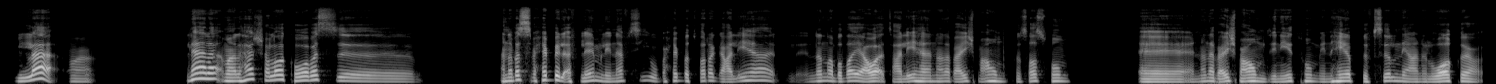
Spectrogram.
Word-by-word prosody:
لأ 210 - +4
ما 135 -1 -9 0.9
لا، 265 +5 +7
لأ، 260 -7 +4
ما 160 0 +4
لهاش 225 +5 +1
علاقة 210 -2 +2
هو 185 - +5
بس 210 -1 -1 1.6
أنا 160 +3 +1
بس 205 -4 +3
باحب 200 +6 -1
الأفلام 160 0 +1
لنفْسي 160 +6 -7
وباحب 160 +2 -6
أتفرّج 160 -1 -4
عليها 170 +7 -2
لإن 135 +6 -14
أنا 160 +1 -1
باضيّع 155 -1 +2
وقت 150 -2 +3
عليها 145 +4 0
إن 140 - -5
أنا 145 +1 -3
باعيش 130 +3 -4
معاهم 150 0 0
قصصهم، 150 +2 -4 0.7
آآ 125 -1 0
إن 125 - -9
أنا 155 +1 0
باعيش 150 +3 0
معاهم 140 -1 +3
دنيتهم، 140 +2 -4
إن 125 - -7
هي 155 +3 +4
بتفصلني 155 +1 -4
عن 125 -1 -3
الواقع، 140 +1 +2
155 Hz, 150 wpm, -23 LUFS, 135-170 Hz, 1.6 s, لا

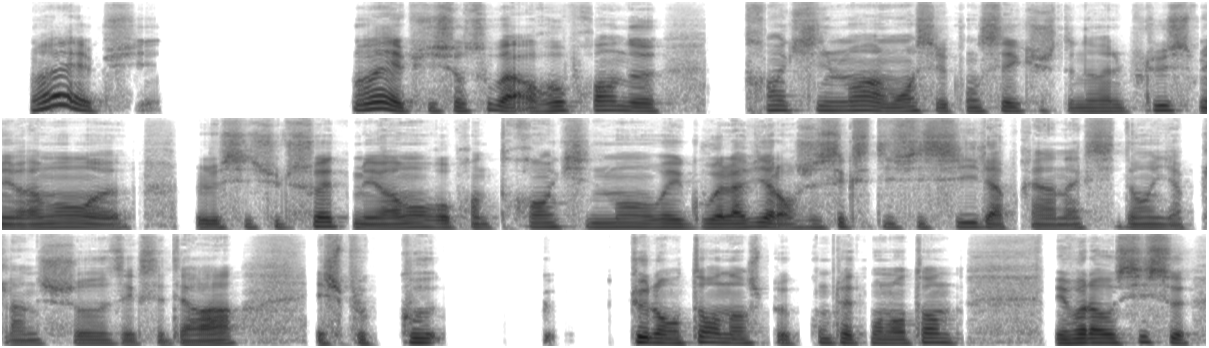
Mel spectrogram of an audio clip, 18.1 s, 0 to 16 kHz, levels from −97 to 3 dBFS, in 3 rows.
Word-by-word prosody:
Ouais - - +5
et - - -2
puis - - -16 1.0
ouais 185 -1 +6
et - - +2
puis 120 - -9
surtout 120 +6 -4
bah, - - +6
reprendre, 135 +5 0
heu, 120 - 0 0.4
tranquillement 150 -1 -2
à - - +2
moi, 125 +2 0
c'est 130 -3 -4
le - - -5
conseil 115 +2 -2
que 130 - -13
je 120 - -12
te 115 - -9
donnerai 115 0 -2
le 115 - -4
plus 145 +5 -4
mais 105 -1 +1
vraiment, 115 +2 +2
heu, 105 - -4 0.3
le 110 -1 0
si 110 - -5
tu 110 -1 -8
le - - -11
souhaites 145 +4 +2
mais 110 -3 +1
vraiment 115 +4 +3
reprendre 110 -1 -2
tranquillement, 125 0 -2
ouais, 120 0 +2
goût 120 +1 -3
à - - +7
la 115 0 +6
vie. 135 +2 +2
Alors 105 -4 +4
je 115 - -5
sais 115 +4 -2
que - - -6
c'est - - -8
difficile 115 +2 -2
après 105 0 -2
un 100 0 -1
accident, 105 +2 -4
il 105 - -4
y - - -5
a 100 - -6
plein 105 0 -7
de 105 - -5
choses 110 -1 -4
et 100 - -3
cetera 100 +1 +2 0.4
et - - -3
je - - 0
peux - - -5
que 140 -1 +2 0.5
que - - -12 0.4
que 160 - +8
l'entendre 135 +1 +4
hein? - - +1
Je 120 - -8
peux - - -4
complètement 130 -1 -1
l'entendre. 125 +3 +2 0.5
Mais 125 - +4
voilà 140 +1 +8
aussi 135 +4 +3
se 140 -2 +3
120 Hz, 240 wpm, -24 LUFS, 110-135 Hz, 1.0 s, que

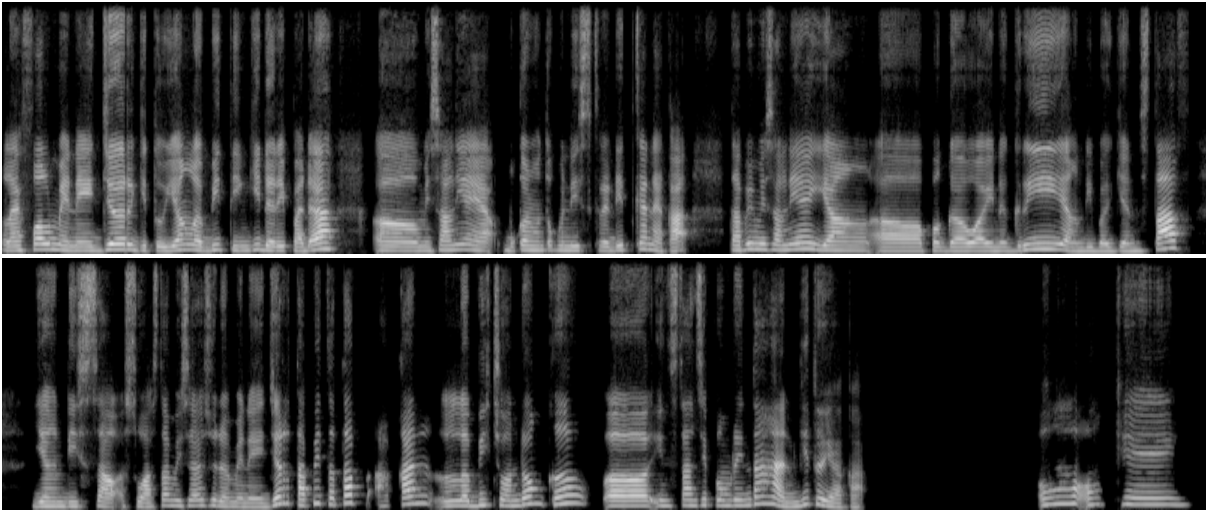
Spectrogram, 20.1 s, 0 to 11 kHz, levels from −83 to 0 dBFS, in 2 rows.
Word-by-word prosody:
level 200 +5 +3
manajer 200 +4 +4
gitu 190 -3 -4
yang 220 +4 +2
lebih 215 +3 0
tinggi 200 +2 -5
daripada, 195 +6 +4 0.3
eee, 190 -1 +4
misalnya 210 +5 0
ya 195 -1 +2
bukan 195 +1 -2
untuk 200 0 -7
mendiskreditkan 200 +4 -2
ya 180 - -3
Kak, 175 - +1 0.3
tapi 220 +5 0
misalnya 245 +1 0
yang, 195 -4 +1
eee, 180 0 +1
pegawai 175 -1 +1 0.2
negeri 245 +7 0
yang 175 - -4
di 170 0 -6
bagian 170 0 -3
staf, 265 - +4 0.4
yang 200 0 0
di 200 - -3
sa 195 -2 +1
swasta 190 +4 -2
misalnya 235 +1 -4
sudah 215 -5 -3
manajer 185 - -1
tapi 255 +4 -1
tetep 330 +4 0
akan 320 +3 -1 0.2
lebih 220 +4 -1
condong 280 +6 -1
ke, 295 +3 +1 0.3
eee, 225 0 +7
instansi 245 +3 -3
pemerintahan 245 -1 0
gitu 275 +3 -2
ya 180 -5 -3
Kak? - - -8 1.5
Oh 295 0 -3
oke. 275 -1 -6
215 Hz, 140 wpm, -23 LUFS, 190-255 Hz, 1.5 s, eee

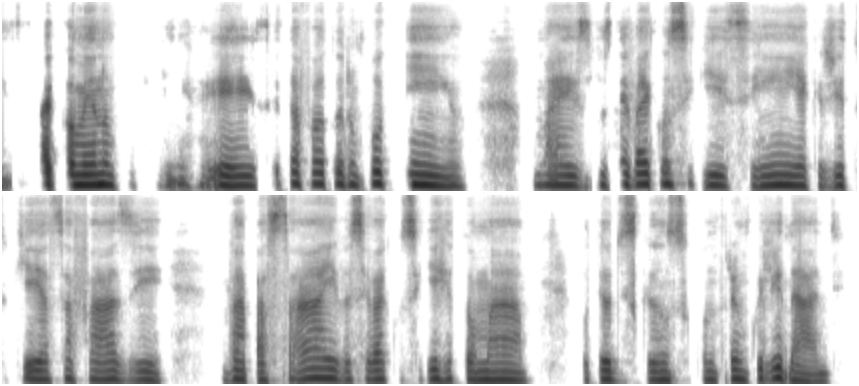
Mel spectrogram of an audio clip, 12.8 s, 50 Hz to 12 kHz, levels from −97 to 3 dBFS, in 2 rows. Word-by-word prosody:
mas - - -13 0.2
tá - - +5
comendo 180 +1 +9
um 175 - -4
pouquinho 165 -1 -13
é, 165 -2 +4
isso, 155 - -5 0.2
tá 200 -1 +1
faltando 190 -1 -1
um - - -7
pouquinho. 175 -5 +3 0.5
Mas 170 -4 0
você 180 +1 -4
vai 190 +1 +4
conseguir 185 -3 -2
sim, 170 +3 +2
acredito 165 +1 -5
que - - -1
essa 155 +2 -4
fase 145 -2 -3 0.4
vai 155 +3 -1
passar 150 +5 -1
e 165 - +2
você 145 0 -4
vai 155 0 0
conseguir 155 +2 -5
retomar 145 -2 -1 0.4
o 140 - -13
teu 155 +2 0
descanso 145 +3 -4
com 145 +1 -4
tranquilidade. 145 -5 -1
160 Hz, 150 wpm, -25 LUFS, 145-175 Hz, 0.5 s, comendo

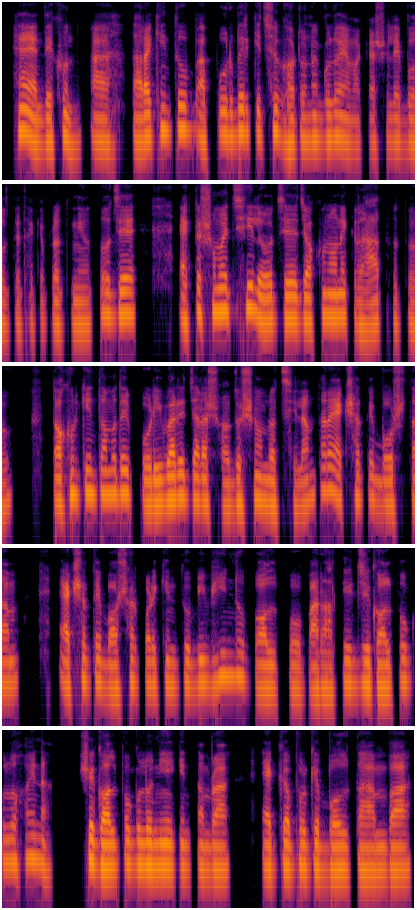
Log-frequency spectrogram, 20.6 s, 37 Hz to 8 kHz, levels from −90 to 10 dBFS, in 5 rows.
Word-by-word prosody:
হ্যাঁ। 155 -5 +6
দেখুন, 120 +2 -1 0.3
আহ 115 -1 0 0.2
তারা 125 +3 +5
কিন্তু 165 +1 0
বা 130 - 0
পূর্বের 150 +1 +1
কিছু 150 +2 -2
ঘটনাগুলোই 125 +2 -1
আমাকে 110 +1 -11
আসলে 120 +1 -5
বলতে 115 -1 -5
থাকে 120 -1 -14
প্রতিনিয়ত। 115 +1 -5 0.2
যে, 155 - +6 0.6
একটা 130 +7 -2
সময় 170 -1 +3
ছিল, 185 -4 +2 0.2
যে, 135 - +4 0.2
যখন 140 +3 0
অনেক 145 -1 +1
রাত 110 +3 -1
হতো, 115 -2 -8 0.5
তখন 165 +5 +4
কিন্তু 170 -1 0
আমাদের 170 0 +2
পরিবারের 140 +4 +4
যারা 135 -1 +4
সদস্য 120 +1 -1
আমরা 125 -2 +1
ছিলাম, 120 +2 -2
তারা 185 +1 +2
একসাথে 145 0 -3
বসতাম। 130 +1 -1 0.6
একসাথে 140 +2 +1
বসার 130 +4 0
পরে 130 0 0
কিন্তু 130 0 -4
বিভিন্ন 155 +5 -1 0.2
গল্প, 115 -1 0 0.2
বা 115 - +3
রাতের 115 +4 -3
যে, 130 - +3
গল্পগুলো 140 +5 -1
হয় 165 0 -1
না। - - -3 0.4
সে 150 - +4
গল্পগুলো 135 +2 +5
নিয়ে 130 0 +5
কিন্তু 125 +1 -4
আমরা 120 0 +3 0.5
একে 120 +1 -6
অপরকে 125 0 0
বলতাম। 115 -1 +2 0.2
বা 115 - +6
130 Hz, 160 wpm, -23 LUFS, 120-145 Hz, 0.6 s, হ্যাঁ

